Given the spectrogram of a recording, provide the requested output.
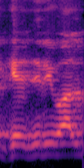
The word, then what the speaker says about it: केजरीवाल: जैसे केजरीवाल में H silent है ना?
